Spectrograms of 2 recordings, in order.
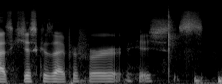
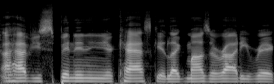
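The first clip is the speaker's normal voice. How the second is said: plain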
